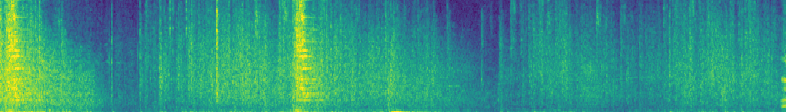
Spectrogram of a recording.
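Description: Musket volleys crackle across an Empire: Total War battlefield, a dense, noisy wash of distant gunfire with a sharper report standing out partway through, continuous rather than clearly separated shots.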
